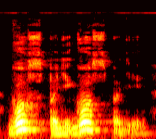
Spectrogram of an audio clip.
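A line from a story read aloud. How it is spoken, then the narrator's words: Sobbing exclamation. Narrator (Russian): Когда рыдания стеснили ей грудь, и она воскликнула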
